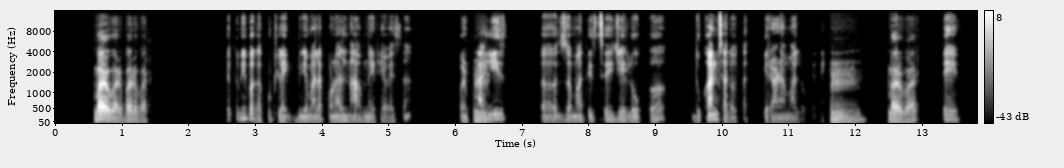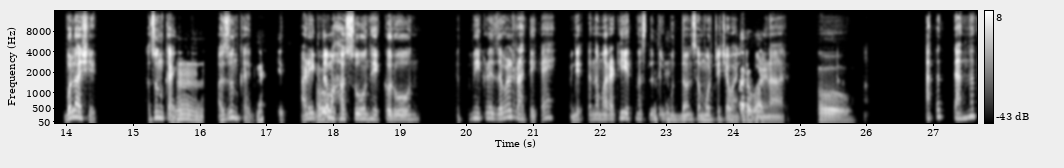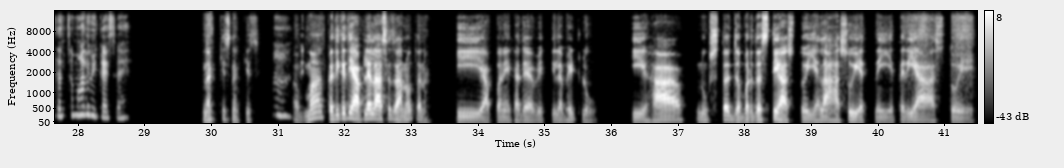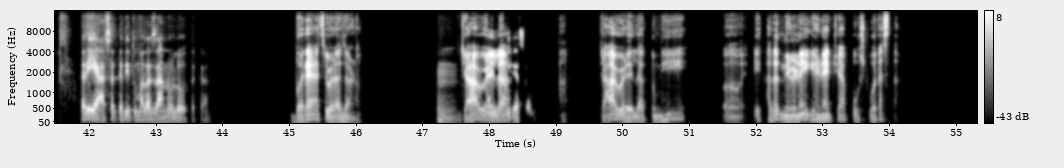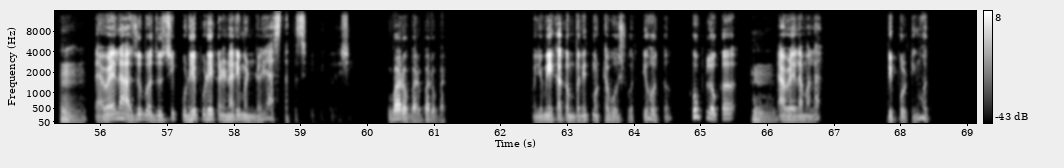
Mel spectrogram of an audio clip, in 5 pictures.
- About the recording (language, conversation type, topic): Marathi, podcast, खऱ्या आणि बनावट हसण्यातला फरक कसा ओळखता?
- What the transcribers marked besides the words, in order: chuckle; other noise; in English: "टिपिकल"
